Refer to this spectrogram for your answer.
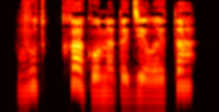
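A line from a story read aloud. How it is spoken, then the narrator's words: Admiring exhale. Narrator (Russian): Я восхищенно выдохнула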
